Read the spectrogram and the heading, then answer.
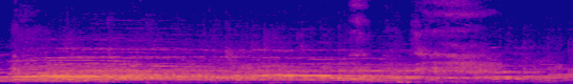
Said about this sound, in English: You really are just clapping for both sides. That's not how you do science, all right.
